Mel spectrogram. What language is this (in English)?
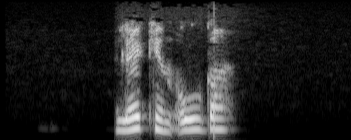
Bashkir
